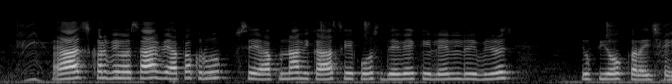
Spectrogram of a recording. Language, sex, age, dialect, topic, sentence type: Magahi, female, 31-35, Western, banking, statement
